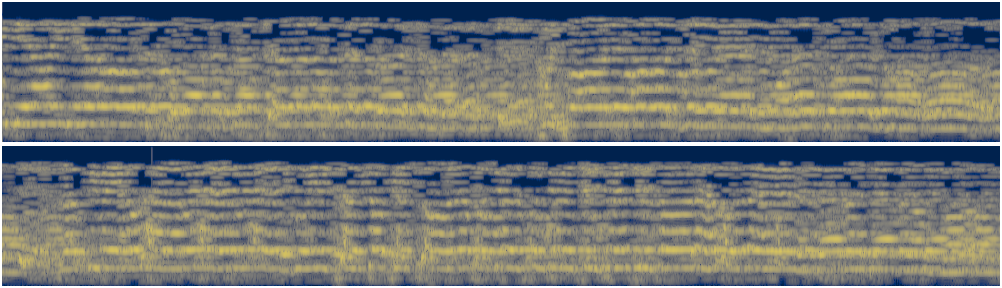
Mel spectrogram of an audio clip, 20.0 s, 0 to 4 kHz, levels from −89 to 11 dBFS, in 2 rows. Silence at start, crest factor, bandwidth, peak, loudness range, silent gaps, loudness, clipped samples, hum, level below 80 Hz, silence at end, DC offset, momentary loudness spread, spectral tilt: 0 s; 12 dB; 3.2 kHz; 0 dBFS; 1 LU; none; -12 LUFS; under 0.1%; none; -54 dBFS; 0 s; under 0.1%; 4 LU; -9 dB/octave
